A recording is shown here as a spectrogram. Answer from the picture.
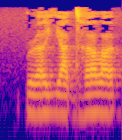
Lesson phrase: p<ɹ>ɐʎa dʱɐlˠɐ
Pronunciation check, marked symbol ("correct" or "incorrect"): correct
